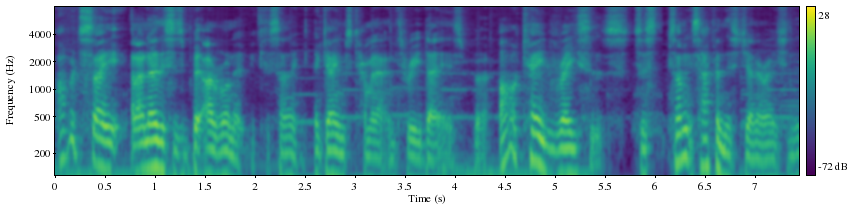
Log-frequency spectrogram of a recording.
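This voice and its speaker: Fast-talking man with a British accent speaks very quickly, with very wide pitch swings. Vocal fry runs through his voice. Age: 40s. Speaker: gamer. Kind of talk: casual chat.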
